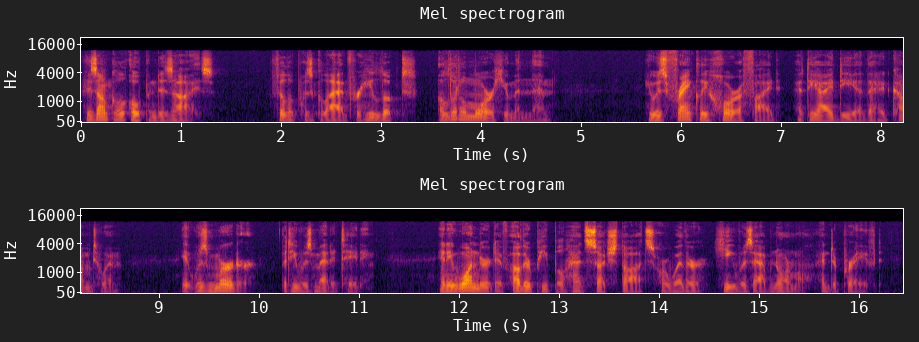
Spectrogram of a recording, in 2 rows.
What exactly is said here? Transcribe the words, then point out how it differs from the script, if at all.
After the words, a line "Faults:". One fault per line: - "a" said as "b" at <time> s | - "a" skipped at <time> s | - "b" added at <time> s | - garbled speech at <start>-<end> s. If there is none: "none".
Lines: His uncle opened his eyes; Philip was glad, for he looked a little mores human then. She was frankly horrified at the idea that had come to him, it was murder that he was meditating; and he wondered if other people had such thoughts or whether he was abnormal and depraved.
His uncle opened his eyes; Philip was glad, for he looked a little more human then. He was frankly horrified at the idea that had come to him, it was murder that he was meditating; and he wondered if other people had such thoughts or whether he was abnormal and depraved.
Faults:
- "mores" said as "more" at 3.9 s
- "She" said as "He" at 5.6 s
